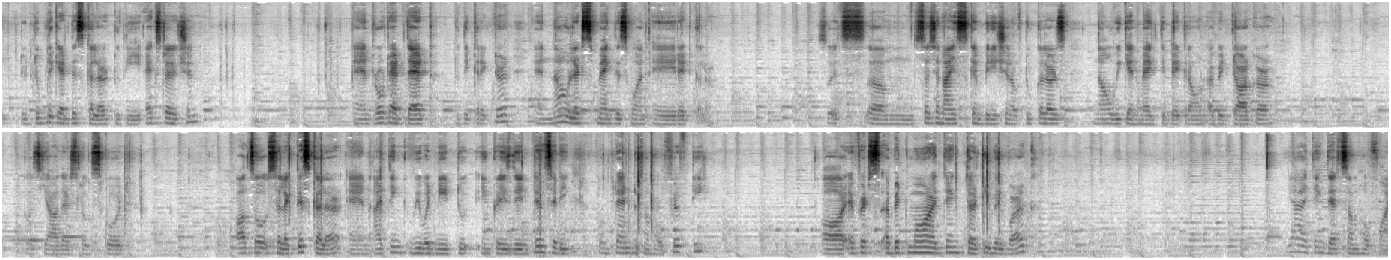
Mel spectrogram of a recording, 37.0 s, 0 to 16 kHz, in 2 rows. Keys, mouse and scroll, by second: 0.0 shift+d, 0.6 x, 2.1 click, 3.0 r, 3.7 right click, 4.3 r, 4.7 z, 6.3-8.8 drag, 12.5-16.0 drag, 20.3 z, 20.8 middle click, 21.8 click, 23.3 scroll up 1, 23.6 z, 25.5 click, 29.9 click, 31.8 typing, 35.8-36.9 drag.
